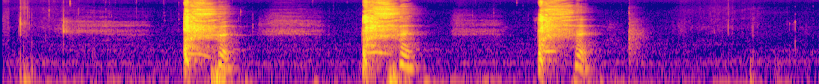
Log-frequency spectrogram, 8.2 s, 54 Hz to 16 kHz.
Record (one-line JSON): {"three_cough_length": "8.2 s", "three_cough_amplitude": 2862, "three_cough_signal_mean_std_ratio": 0.37, "survey_phase": "beta (2021-08-13 to 2022-03-07)", "age": "45-64", "gender": "Female", "wearing_mask": "No", "symptom_none": true, "smoker_status": "Never smoked", "respiratory_condition_asthma": false, "respiratory_condition_other": false, "recruitment_source": "REACT", "submission_delay": "0 days", "covid_test_result": "Negative", "covid_test_method": "RT-qPCR"}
